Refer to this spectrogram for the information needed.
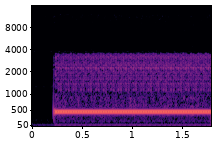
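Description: A telephone dial tone cuts in abruptly after a brief moment of quiet as a call is hung up, and holds as a steady, unbroken hum at an even, fairly loud level, with no voices.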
